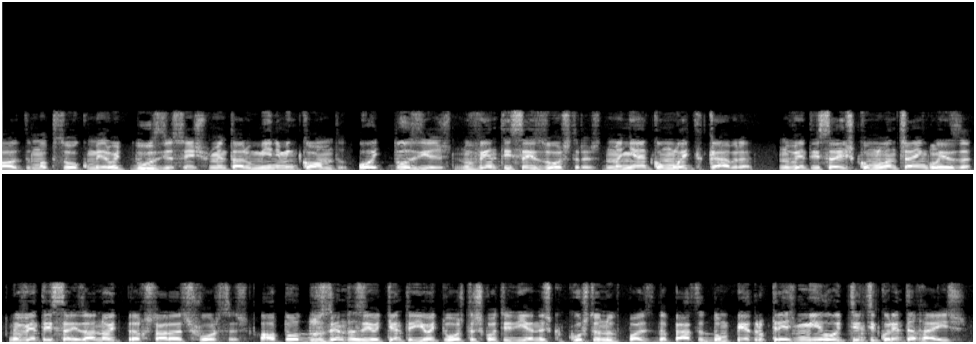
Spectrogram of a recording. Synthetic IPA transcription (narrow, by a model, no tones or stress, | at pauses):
ɔd̪ɨumɐpsoɐkumeɾojt̪ud̪uziɐʃsẽj̃ʃpɨɾimẽnt̪aɾuminimĩŋkɔmuðṵojt̪ud̪uziɐ̰ʃnuvẽnt̪ɐisejzoʃt̪ɾɐ̰ʒd̪ɨmɐɲɐ̃komulˠejt̪d̪ɨkaβɾɐ̰ | nuvẽnt̪ɐisejʃkomulˠɐ̃nt̪ʒaĩŋɡlˠezɐ̰nuvẽnt̪ɐisejzanojt̪̚pɐɾɐʁɨʃt̪awɾaɾɐʃfoɾsɐ̰ʃa̰wt̪od̪uzẽnt̪ɐziojt̪ẽnt̪ɐiojt̪uoʃt̪ɾɐʃkot̪iðiɐnɐʃkɨ̥kuʃt̪ɐ̃w̃nuðɨpɔzit̪uðɐpɾasɐd̪ːõpeðɾut̪ɾeʒmilˠojt̪u̥sẽnt̪uz̥ikwɐɾẽnt̪ɐʁɐjʃ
